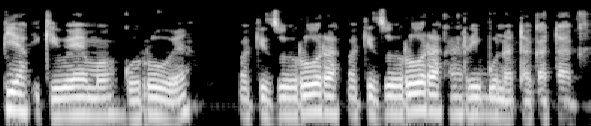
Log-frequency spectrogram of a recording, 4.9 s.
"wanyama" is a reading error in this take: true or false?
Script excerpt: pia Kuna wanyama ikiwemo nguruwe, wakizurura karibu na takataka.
true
